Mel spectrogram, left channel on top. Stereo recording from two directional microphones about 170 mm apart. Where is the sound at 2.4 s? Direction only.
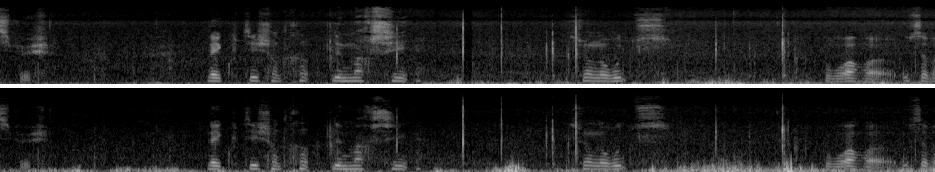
45° right (ahead or behind).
